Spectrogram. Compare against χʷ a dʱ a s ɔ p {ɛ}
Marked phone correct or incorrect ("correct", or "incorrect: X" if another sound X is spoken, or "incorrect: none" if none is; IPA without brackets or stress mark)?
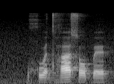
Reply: correct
